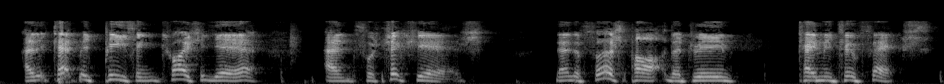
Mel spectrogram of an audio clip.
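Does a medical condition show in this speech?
Yes: clinically deaf; clinically deaf since school age.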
